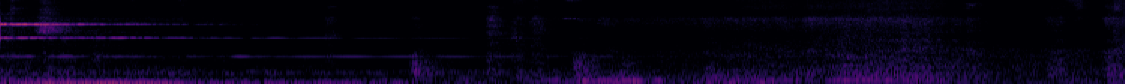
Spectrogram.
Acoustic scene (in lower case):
elevator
